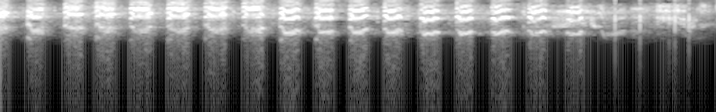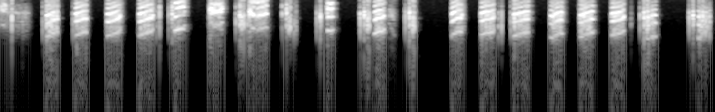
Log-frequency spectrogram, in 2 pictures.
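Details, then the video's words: Swiftlet calls used to call in and attract swiftlets to farm houses: a fast train of buzzy, rasping chirps at about three per second, then a choppier series of sharp clicking chirps with brief silent gaps. "Suara Walet"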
